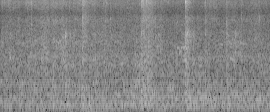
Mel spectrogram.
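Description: Airport baggage carousel running with a steady rumble and a few light clacks, under the chatter of the waiting crowd.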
